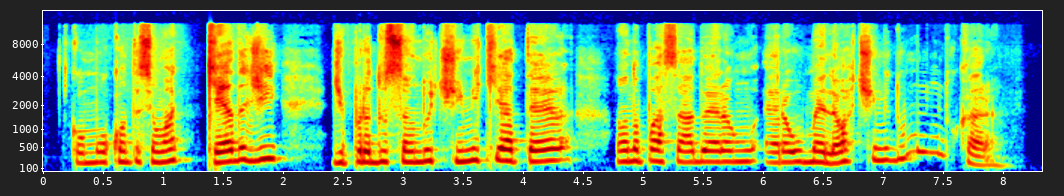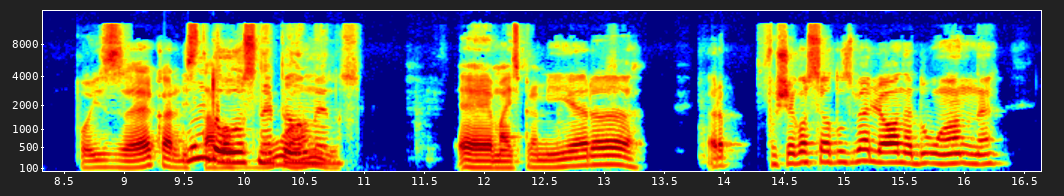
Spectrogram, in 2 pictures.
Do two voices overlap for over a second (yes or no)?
yes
